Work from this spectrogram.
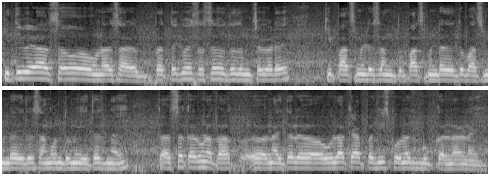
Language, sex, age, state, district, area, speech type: Marathi, male, 45-60, Maharashtra, Yavatmal, urban, spontaneous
